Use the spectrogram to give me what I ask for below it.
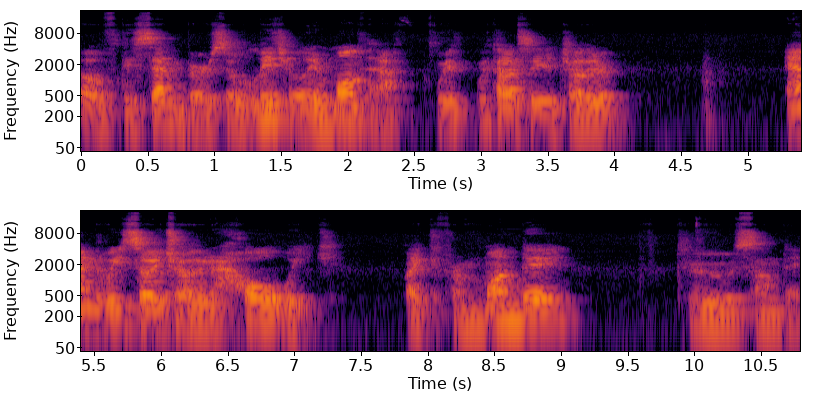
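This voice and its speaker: A somewhat breathy man in a Spanish accent, medium pitch, ordinary pitch variation, fairly slow pace, with audible room echo. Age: 20s. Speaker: vlogger. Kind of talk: casual chat. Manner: halting.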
